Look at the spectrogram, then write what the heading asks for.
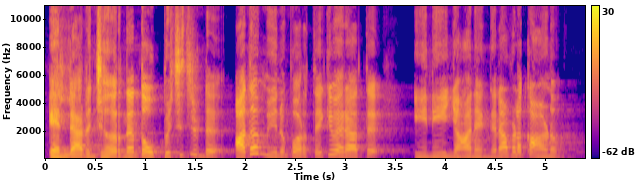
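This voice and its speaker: A woman's voice: a little high, lively intonation, moderate pace, natural voice. Brooding young man voiced by a woman; subdued, reverb. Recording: long reverb.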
